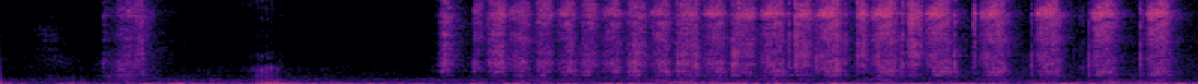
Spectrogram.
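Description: A charcoal stick scratches across a sheet of white drawing paper, with a few separate strokes at first and then rapid hatching strokes. The result is a steady, bright, rasping scratch that pulses with each stroke.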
